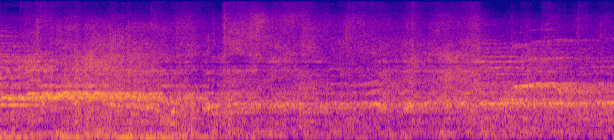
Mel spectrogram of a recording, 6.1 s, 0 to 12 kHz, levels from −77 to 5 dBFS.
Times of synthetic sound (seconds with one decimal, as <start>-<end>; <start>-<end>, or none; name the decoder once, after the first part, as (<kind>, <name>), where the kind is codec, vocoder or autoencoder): 0.4-1.1 (codec, SNAC); 1.6-3.3; 3.8-4.8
